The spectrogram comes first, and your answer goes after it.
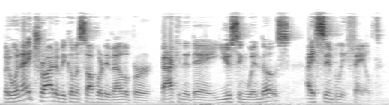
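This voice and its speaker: A man with an Argentinian accent, a startup founder answering podcast interview questions in animated, emphatic bursts. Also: mid-range voice, brisk, husky.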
